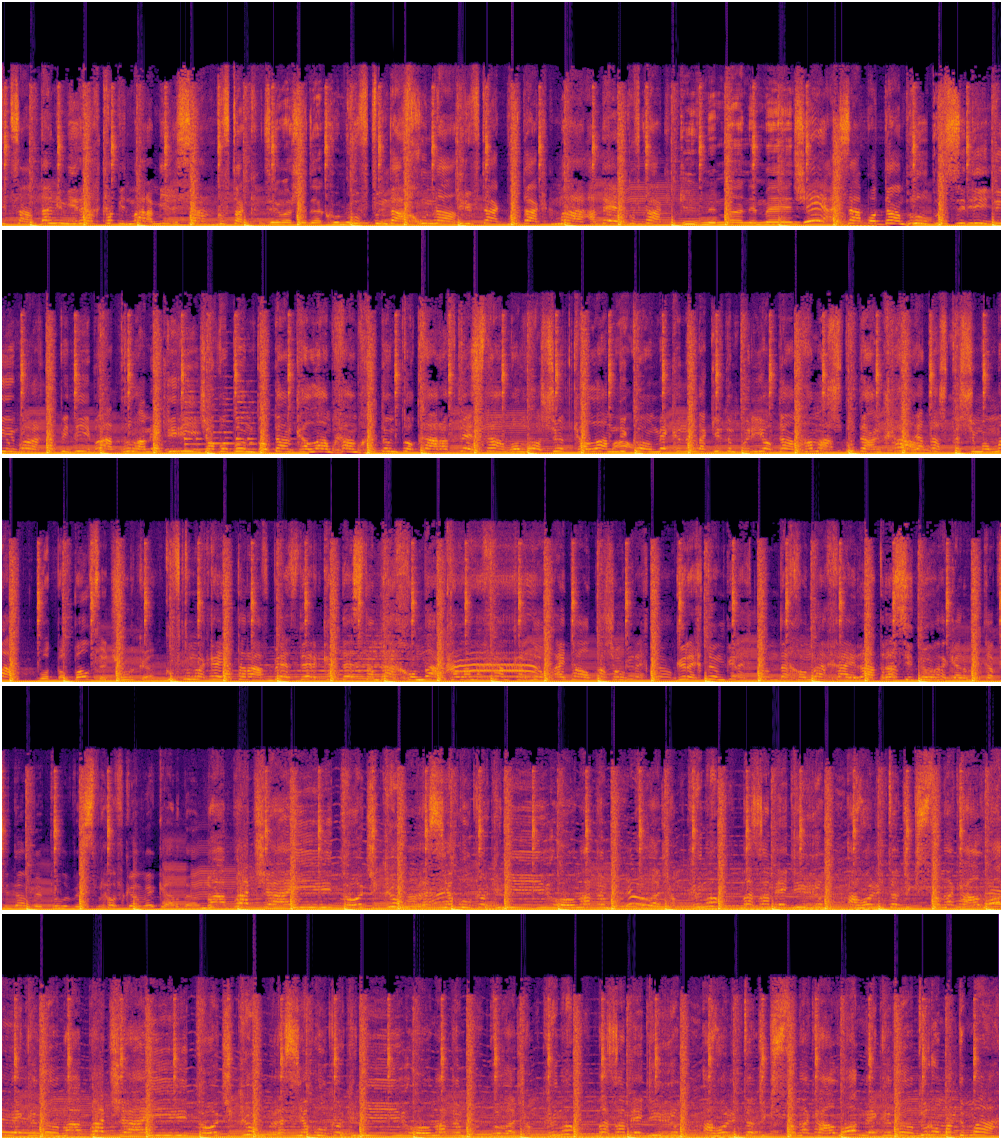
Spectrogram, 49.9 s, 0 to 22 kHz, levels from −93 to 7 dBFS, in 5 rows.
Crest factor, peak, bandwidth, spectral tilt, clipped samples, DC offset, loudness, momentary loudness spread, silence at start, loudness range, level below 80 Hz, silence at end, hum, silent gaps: 10 dB; 0 dBFS; 16.5 kHz; -5 dB/octave; 0.2%; under 0.1%; -11 LUFS; 3 LU; 0 s; 1 LU; -14 dBFS; 0 s; none; none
